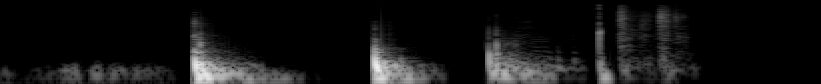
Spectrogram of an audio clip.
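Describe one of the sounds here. Wooden blocks thud softly as they are placed.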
